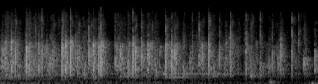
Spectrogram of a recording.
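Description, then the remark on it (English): A church audience breaks into steady applause after a baptism, dense overlapping claps at moderate volume, sustained throughout with no speech. “Let's give her clapping.”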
